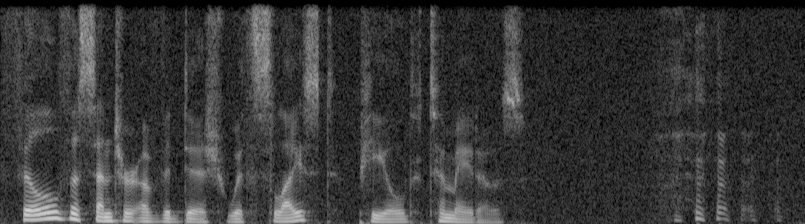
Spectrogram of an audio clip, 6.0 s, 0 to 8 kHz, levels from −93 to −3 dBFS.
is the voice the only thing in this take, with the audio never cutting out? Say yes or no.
no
